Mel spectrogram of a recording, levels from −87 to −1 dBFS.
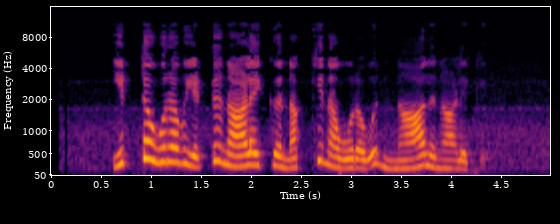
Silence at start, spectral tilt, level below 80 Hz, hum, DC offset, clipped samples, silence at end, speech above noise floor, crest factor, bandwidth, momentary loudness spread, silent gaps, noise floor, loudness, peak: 0.6 s; -6 dB/octave; -74 dBFS; none; under 0.1%; under 0.1%; 0.65 s; 31 dB; 18 dB; 11.5 kHz; 8 LU; none; -54 dBFS; -24 LUFS; -6 dBFS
